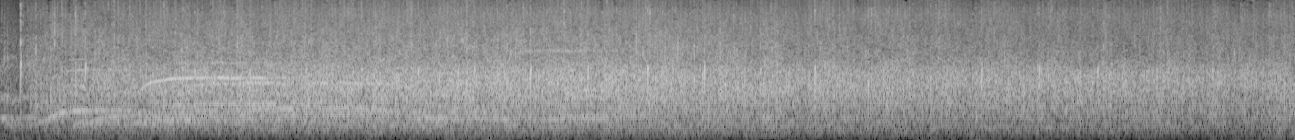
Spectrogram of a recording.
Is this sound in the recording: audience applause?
yes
